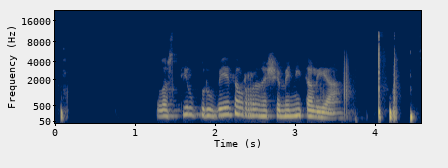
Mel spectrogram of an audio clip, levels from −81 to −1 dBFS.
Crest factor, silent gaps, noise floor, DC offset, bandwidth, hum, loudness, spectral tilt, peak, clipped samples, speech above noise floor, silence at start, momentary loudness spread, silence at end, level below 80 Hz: 28 dB; none; under -90 dBFS; under 0.1%; 11.5 kHz; none; -30 LUFS; -6 dB/octave; -4 dBFS; under 0.1%; over 60 dB; 0.1 s; 8 LU; 0.1 s; -60 dBFS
